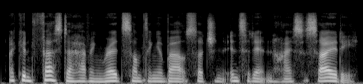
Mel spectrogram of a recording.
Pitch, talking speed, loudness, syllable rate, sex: 145 Hz, 215 wpm, -19 LUFS, 6.7 syllables/s, female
